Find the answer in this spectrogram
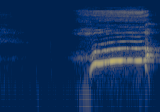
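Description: A boy's loud, high-pitched vocal squeal with a lot of breath in it, lasting about a second: the pitch rises at the start, then holds until it cuts off.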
